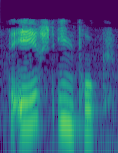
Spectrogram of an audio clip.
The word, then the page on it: d'r erscht Indruck: Bas-Rhin; Herrlisheim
